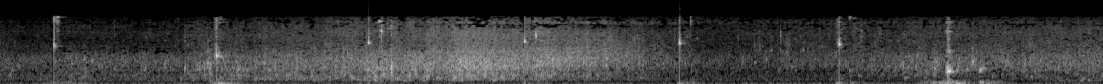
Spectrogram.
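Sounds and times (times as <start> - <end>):
crisp ticks and drips of water: 0.0 - 1.2, 1.8 - 2.6, 3.6 - 4.2, 5.1 - 6.0, 6.6 - 10.1
water falling and trickling: 0.0 - 11.0.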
